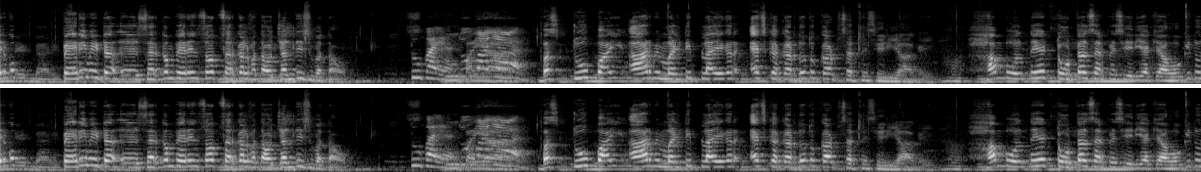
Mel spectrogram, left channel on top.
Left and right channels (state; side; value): normal; both; correlation 0.78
